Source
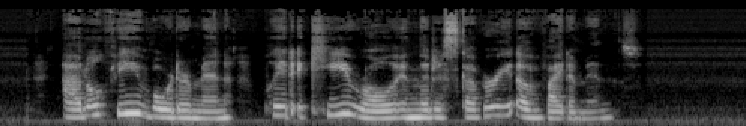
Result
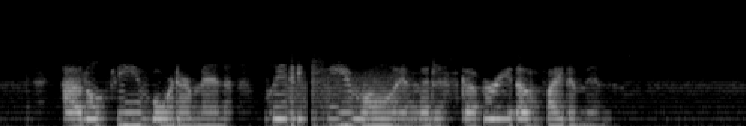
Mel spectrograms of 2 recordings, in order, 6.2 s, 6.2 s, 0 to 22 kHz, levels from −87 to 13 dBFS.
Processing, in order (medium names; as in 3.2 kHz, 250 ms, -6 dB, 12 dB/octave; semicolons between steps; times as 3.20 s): 2.37–3.45 s: send-on-delta sampling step -34.5 dBFS; mistuned SSB -320 Hz 440–2000 Hz; robot voice 167 Hz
